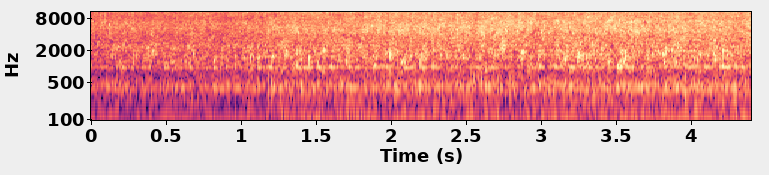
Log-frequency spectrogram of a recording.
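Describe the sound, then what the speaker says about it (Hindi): Water pours steadily from a jug into a pot of nihari being cooked, a continuous rushing splash that stays even and fairly close for the whole stretch, with no talking. "अब मैं इसके अंदर ऐड कर रही हूँ 3 जग पानी"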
